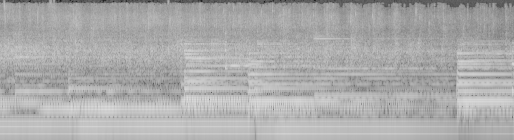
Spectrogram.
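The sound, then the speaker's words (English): A church audience gives the Lord a clap offering in a steady, dense wash of applause, with sustained keyboard or organ chords shifting underneath throughout. “Can we give the Lord a clap offering for people saying yes to Jesus?”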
